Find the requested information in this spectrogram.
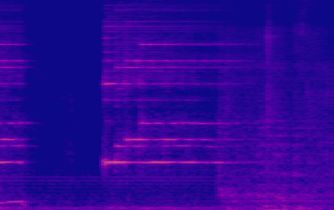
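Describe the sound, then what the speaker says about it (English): A phone ringtone goes off mid-recording in a kitchen where garlic Parmesan toast is being made, a bright melodic tone that starts abruptly and rings steadily for a couple of seconds before fading into background clatter. "every time I'm recording, my phone starts"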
